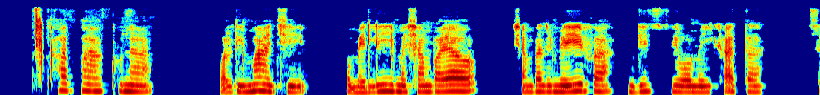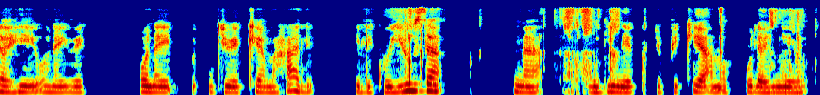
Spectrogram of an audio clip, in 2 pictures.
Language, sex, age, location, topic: Swahili, female, 36-49, Wajir, agriculture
